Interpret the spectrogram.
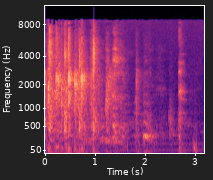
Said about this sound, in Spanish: Vicente Citolema. Aplausos.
